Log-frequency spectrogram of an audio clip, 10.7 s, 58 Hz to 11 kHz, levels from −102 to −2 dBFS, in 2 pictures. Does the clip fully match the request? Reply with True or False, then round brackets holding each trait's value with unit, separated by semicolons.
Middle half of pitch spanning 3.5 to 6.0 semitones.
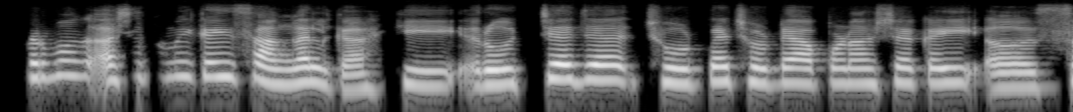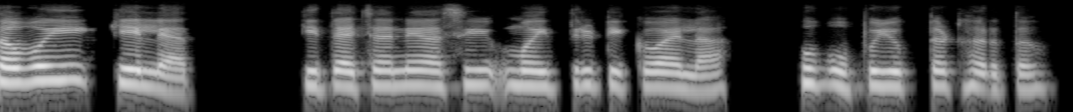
True (3.8 semitones)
